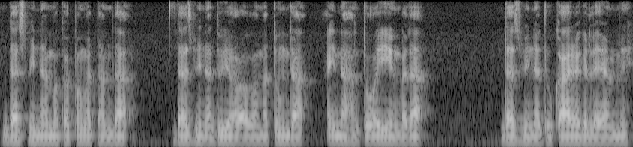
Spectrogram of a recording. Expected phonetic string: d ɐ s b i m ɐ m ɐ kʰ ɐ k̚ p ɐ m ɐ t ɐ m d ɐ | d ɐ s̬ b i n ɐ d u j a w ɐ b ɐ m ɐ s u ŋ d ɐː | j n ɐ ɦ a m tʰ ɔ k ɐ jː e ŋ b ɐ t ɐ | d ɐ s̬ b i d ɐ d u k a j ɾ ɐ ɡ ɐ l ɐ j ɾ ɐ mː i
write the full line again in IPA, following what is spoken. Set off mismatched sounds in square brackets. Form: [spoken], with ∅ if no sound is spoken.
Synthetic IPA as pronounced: d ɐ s b i [n] ɐ m ɐ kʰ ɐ k̚ p ɐ m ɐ t ɐ m d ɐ | d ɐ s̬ b i n ɐ d u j a w ɐ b ɐ m ɐ [t] u ŋ d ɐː | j n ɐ ɦ a [ŋ] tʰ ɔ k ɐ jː e ŋ b ɐ [d] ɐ | d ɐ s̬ b i [n] ɐ d u k a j ɾ ɐ ɡ ɐ l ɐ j ɾ ɐ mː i

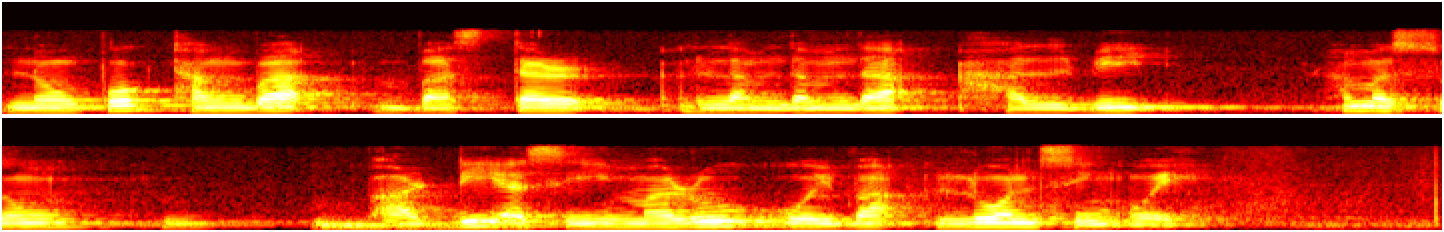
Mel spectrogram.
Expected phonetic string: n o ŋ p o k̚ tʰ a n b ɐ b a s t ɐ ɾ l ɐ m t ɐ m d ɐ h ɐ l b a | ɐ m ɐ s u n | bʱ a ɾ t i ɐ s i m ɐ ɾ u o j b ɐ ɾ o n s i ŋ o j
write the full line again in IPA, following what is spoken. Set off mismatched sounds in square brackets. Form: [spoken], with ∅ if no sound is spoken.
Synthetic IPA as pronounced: n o ŋ p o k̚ tʰ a [ŋ] b ɐ b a s t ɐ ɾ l ɐ m [d] ɐ m d ɐ h ɐ l b [i] | ɐ m ɐ s u [ŋ] | bʱ a ɾ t i ɐ s i m ɐ ɾ u o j b ɐ [l] o n s i ŋ o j

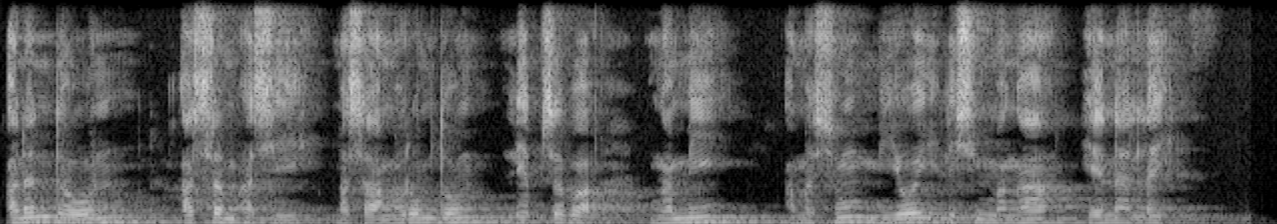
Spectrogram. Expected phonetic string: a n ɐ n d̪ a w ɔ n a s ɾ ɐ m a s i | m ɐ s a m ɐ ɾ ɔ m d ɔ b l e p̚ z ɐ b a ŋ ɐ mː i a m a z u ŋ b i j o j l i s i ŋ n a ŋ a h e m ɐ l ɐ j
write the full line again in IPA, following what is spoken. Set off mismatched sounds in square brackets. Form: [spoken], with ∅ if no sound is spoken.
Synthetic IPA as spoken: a n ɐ n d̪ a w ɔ n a s ɾ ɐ m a s i | m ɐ s a m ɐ ɾ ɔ m d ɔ [m] l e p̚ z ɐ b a ŋ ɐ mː i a m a [s] u ŋ [m] i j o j l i s i ŋ [m] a ŋ a h e [n] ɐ l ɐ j

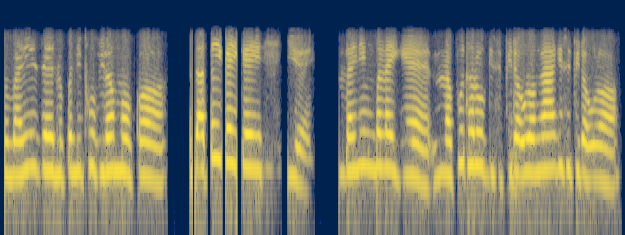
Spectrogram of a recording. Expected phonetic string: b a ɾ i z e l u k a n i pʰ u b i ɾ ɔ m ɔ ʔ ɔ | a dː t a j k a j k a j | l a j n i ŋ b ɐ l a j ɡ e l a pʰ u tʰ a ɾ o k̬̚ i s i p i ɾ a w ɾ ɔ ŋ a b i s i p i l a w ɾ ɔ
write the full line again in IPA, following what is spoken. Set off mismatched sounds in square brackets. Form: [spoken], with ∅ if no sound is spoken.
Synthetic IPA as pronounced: b a ɾ i z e l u [p] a n i pʰ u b i ɾ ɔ m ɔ [k] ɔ | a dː t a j k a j k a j | l a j n i ŋ b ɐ l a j ɡ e l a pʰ u tʰ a ɾ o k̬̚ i s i p i ɾ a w ɾ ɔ ŋ a [ɡ] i s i p i [ɾ] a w ɾ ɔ

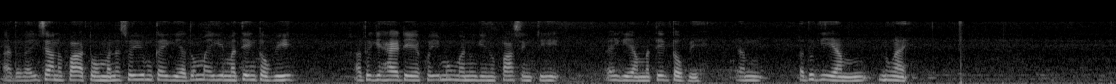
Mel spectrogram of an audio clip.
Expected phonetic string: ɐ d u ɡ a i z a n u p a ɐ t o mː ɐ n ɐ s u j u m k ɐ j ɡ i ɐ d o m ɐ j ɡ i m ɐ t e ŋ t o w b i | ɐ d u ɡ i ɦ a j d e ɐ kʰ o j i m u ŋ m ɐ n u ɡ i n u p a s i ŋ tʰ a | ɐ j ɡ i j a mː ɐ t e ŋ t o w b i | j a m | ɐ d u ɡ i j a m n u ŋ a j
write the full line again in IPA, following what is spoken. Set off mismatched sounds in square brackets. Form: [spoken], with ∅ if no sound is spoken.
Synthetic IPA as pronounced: ɐ d u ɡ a i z a n u p a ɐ t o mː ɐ n ɐ s u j u m k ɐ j ɡ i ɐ d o m ɐ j ɡ i m ɐ t e ŋ t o w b i | ɐ d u ɡ i ɦ a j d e ɐ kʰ o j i m u ŋ m ɐ n u ɡ i n u p a s i ŋ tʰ [i] | ɐ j ɡ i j a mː ɐ t e ŋ t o w b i | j a m | ɐ d u ɡ i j a m n u ŋ a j

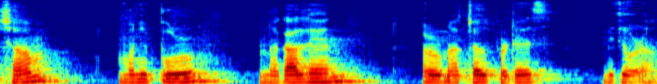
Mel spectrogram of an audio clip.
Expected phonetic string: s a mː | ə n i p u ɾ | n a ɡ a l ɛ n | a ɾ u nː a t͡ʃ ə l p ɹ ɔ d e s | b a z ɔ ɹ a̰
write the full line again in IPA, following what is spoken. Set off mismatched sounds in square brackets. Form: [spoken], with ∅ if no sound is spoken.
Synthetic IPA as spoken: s a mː | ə n i p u [ɹ] | n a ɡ a l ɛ n | a [ɹ] u [n] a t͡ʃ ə l p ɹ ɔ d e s | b [i] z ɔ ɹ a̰

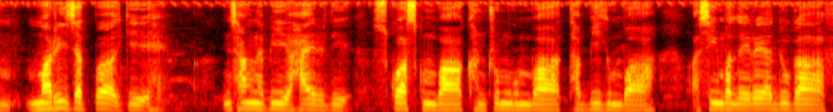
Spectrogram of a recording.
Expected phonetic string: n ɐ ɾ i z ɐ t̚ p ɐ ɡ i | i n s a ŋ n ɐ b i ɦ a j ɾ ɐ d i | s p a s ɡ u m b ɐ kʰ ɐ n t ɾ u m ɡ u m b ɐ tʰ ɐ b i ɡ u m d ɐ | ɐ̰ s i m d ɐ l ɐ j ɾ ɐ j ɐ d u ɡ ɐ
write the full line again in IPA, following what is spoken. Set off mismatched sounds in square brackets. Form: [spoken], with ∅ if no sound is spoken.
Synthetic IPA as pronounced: [m] ɐ ɾ i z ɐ t̚ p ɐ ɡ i | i n s a ŋ n ɐ b i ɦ a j ɾ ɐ d i | s [k] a s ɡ u m b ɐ kʰ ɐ n t ɾ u m ɡ u m b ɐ tʰ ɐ b i ɡ u m [b] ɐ | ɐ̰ s i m [b] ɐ l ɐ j ɾ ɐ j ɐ d u ɡ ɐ

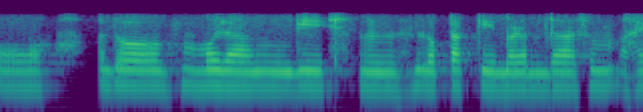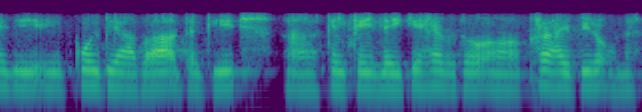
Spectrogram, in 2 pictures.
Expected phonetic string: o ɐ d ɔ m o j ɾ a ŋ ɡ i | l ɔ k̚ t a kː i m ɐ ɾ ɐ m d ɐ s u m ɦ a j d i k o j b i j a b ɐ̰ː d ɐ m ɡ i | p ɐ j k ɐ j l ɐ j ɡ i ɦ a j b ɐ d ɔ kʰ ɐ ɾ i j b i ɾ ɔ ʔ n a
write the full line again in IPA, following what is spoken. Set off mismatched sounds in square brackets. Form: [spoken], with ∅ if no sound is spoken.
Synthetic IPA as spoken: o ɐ d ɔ m o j ɾ a ŋ ɡ i | l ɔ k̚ t a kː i m ɐ ɾ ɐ m d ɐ s u m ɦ a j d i k o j b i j a b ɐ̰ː d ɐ [∅] ɡ i | [k] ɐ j k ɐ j l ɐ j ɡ [e] ɦ a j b ɐ d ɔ kʰ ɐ ɾ [a] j b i ɾ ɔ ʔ n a

